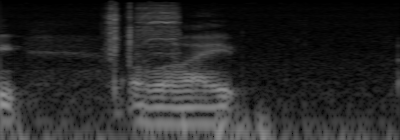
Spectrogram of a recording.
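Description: A man's voice in a pause between phrases: a sharp click about half a second in, then one short held syllable of hesitation, then a quiet lull.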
